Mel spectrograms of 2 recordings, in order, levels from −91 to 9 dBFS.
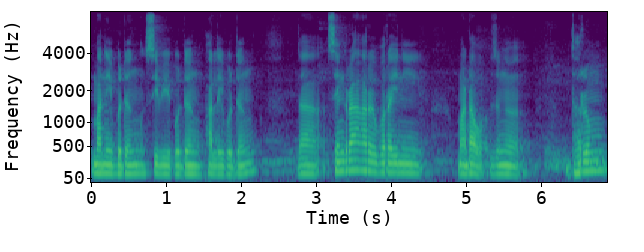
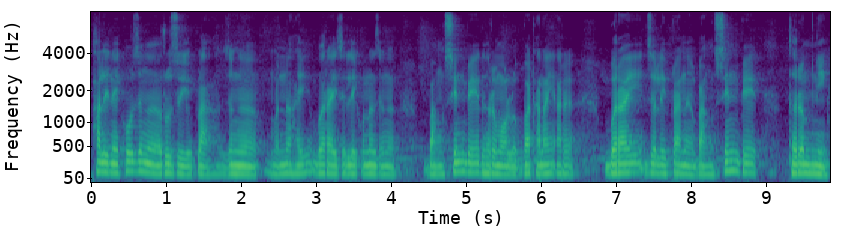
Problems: none marked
